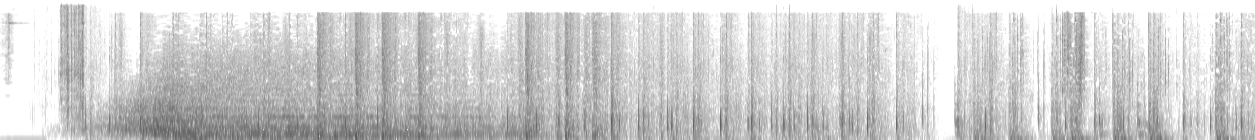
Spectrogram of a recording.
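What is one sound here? Quick footsteps thud steadily along.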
